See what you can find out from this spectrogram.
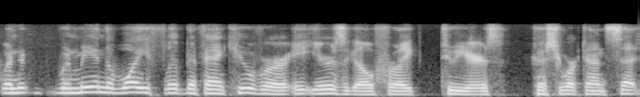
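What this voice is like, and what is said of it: Newfoundland Canadian accent. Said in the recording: “I'm originally from Newfoundland. It was the east coast of Canada ... I may mumble. I may speak a bit fast if I get excited, and my accent may kick in a bit stronger than normal”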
